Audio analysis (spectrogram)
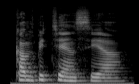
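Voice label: "kompetensiya", Azerbaijani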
